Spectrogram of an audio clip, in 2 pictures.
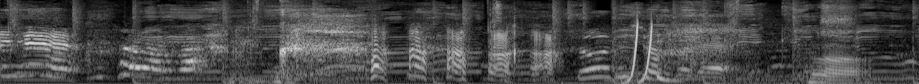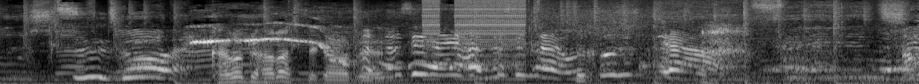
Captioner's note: laughing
